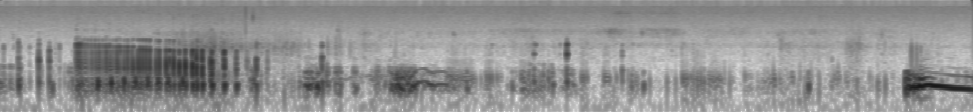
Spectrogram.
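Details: Upset stomach after eating sugar-free gummies: loud, long gurgling and bubbling rumbles ending in a sustained groaning tone; borborygmi.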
